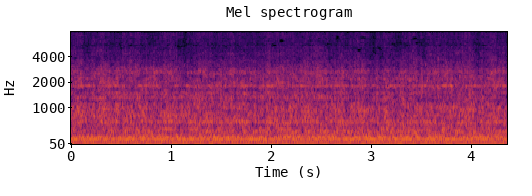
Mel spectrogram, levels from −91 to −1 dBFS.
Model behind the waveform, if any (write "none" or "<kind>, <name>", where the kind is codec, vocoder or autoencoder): none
